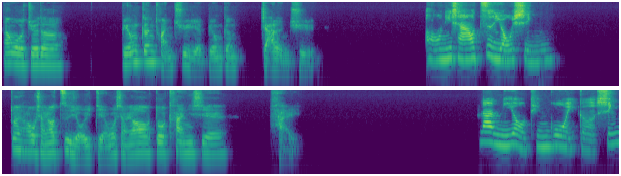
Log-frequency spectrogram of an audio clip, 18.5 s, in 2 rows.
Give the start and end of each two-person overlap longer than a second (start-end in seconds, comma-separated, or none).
none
